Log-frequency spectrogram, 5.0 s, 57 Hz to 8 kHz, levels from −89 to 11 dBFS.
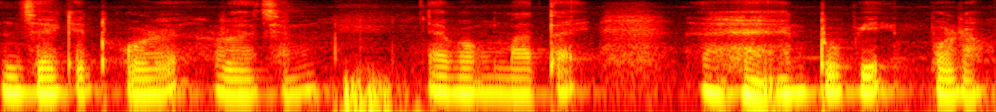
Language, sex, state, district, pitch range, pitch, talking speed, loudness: Bengali, male, Tripura, West Tripura, 125-140 Hz, 130 Hz, 95 wpm, -19 LUFS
